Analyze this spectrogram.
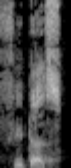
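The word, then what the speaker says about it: foetus: The words फ्यूटस इज the pronounced as फिटस, कह रहा है जो फ्यूटस होता है वो फिटस शब्द से ही क्या होता है, जो फ्यूटस है उसको हम प्रोनाउंस कैसे करते हैं, फिटस।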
